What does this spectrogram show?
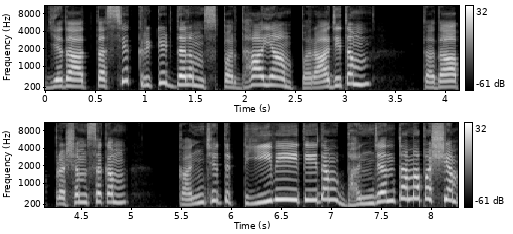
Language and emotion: Sanskrit, angry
